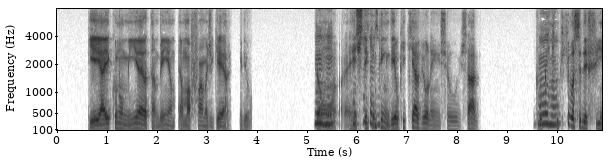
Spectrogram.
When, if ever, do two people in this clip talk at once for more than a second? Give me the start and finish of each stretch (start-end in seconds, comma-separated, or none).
5.1-6.5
